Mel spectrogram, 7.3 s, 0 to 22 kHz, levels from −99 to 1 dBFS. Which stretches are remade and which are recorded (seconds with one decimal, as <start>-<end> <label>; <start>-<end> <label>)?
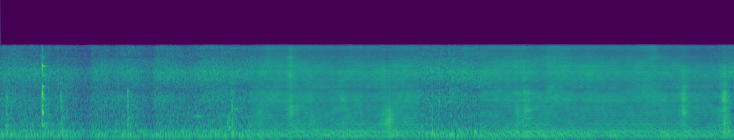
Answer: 0.0-2.5 recorded; 2.5-4.2 remade; 4.2-4.8 recorded; 4.8-7.3 remade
